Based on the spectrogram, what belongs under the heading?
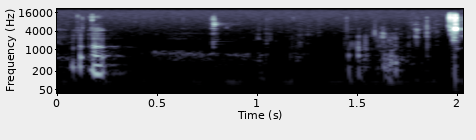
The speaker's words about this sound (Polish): Herbaty łyk i lecimy w mig, ale lipa.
